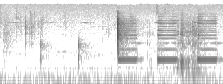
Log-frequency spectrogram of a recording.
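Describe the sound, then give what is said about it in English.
Touch-tone dialing on an iPhone calling the operator: a sharp tap, then a few short, clear beeps in quick succession, faint and with no voices. “I'm dialing the operator.”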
